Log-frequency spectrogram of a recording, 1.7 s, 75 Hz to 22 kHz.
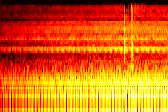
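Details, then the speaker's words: Steady low hum with faint hiss and no notes playing, from a Roland S-1 synth through the mixer; the owner suspects the noise comes from both sharing a powered hub, not confirmed. "Naririnig niyo yung ingay? Maingay ano? Yung ingay na yon ay nandito rin sa ano mismo, sa mixer."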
